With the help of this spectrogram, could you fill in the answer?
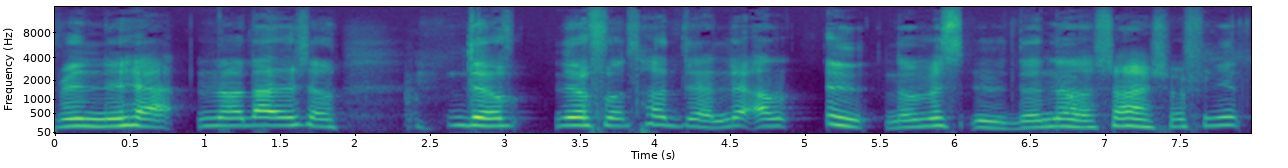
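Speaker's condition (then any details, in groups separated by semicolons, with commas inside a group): Cerebral palsy; wheelchair user, needs personal assistance; speech difficulties, speech challenges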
